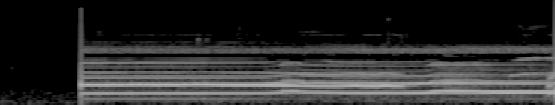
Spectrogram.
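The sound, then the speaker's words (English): Wolves howling: a sudden, loud, high sustained howl that begins abruptly and holds steady, its pitch wavering slightly toward the end, with no other sound. “I hear the wolves howling. I hear the wolves howling.”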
